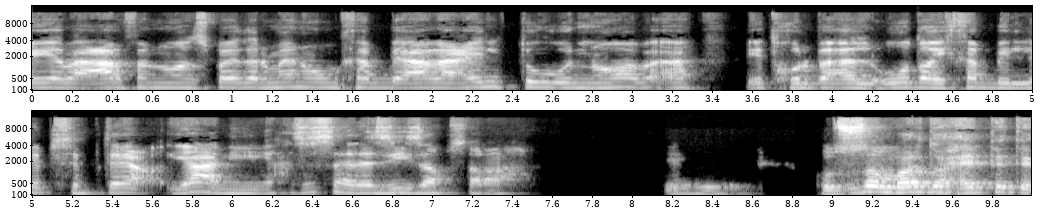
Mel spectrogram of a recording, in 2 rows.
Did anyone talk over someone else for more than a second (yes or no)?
no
